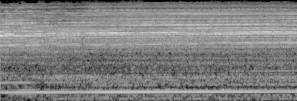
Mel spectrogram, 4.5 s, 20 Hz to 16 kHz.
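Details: Brushless motor on BLHeli ESC driven by Raspberry Pi 50 Hz PWM at 10% duty cycle: steady even high-pitched whine at constant speed, no rattle or stutter; normal running.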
